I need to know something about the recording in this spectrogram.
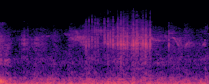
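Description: Quiet background with faint birds chirping.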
